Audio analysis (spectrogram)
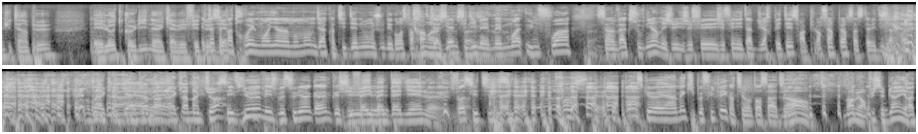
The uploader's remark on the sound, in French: en direct des WSOP à Las Vegas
